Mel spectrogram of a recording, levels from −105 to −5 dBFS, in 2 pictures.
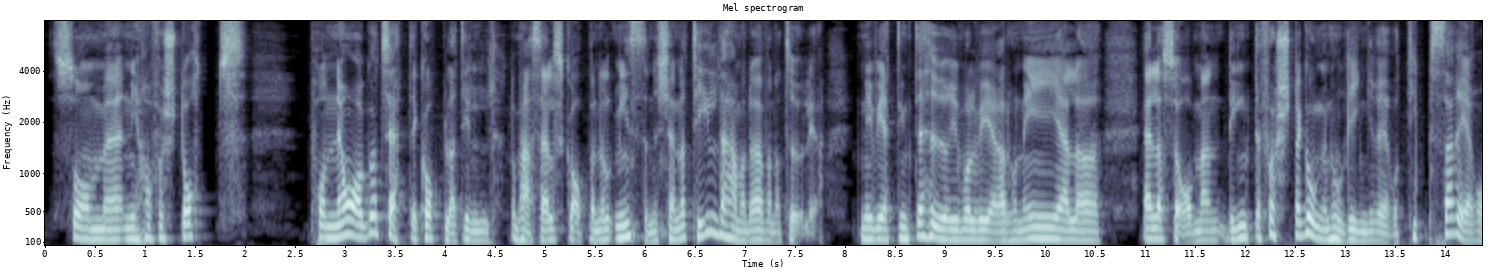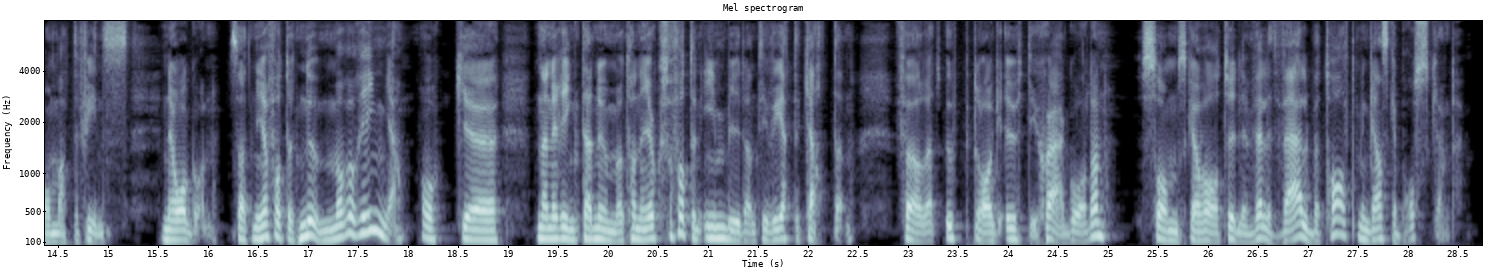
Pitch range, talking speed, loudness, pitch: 130-155 Hz, 185 wpm, -24 LUFS, 140 Hz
